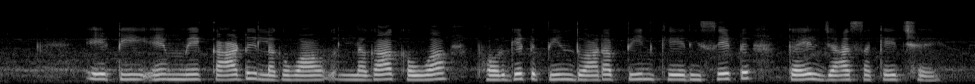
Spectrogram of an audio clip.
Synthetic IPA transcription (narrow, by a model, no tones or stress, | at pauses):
eʈiemːẽkaːɾɖ | ləɡakəuapʰɔɾɡeʈpind̪waːɾapinkeɾiseʈkəɪld͡ʒasəkɛt͡ʃʰɛ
